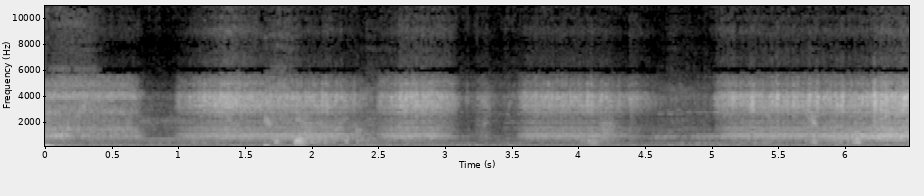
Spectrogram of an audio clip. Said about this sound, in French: Lucie, je vous entends très mal. Il y a des grésillements sur la ligne.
